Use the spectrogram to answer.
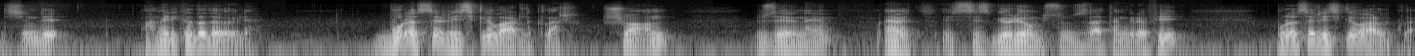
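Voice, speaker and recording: With vocal fry and a very deep, low pitch, a man speaks in very wide pitch swings, broken by long, frequent pauses. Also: moderate pace. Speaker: trading educator. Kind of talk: live stream market analysis. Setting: live stream.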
